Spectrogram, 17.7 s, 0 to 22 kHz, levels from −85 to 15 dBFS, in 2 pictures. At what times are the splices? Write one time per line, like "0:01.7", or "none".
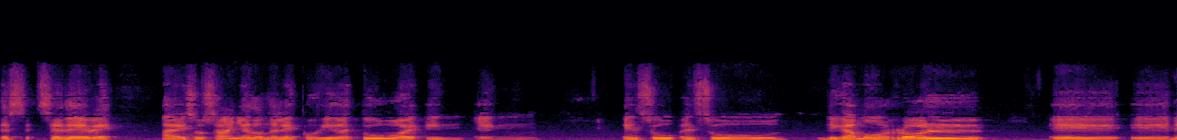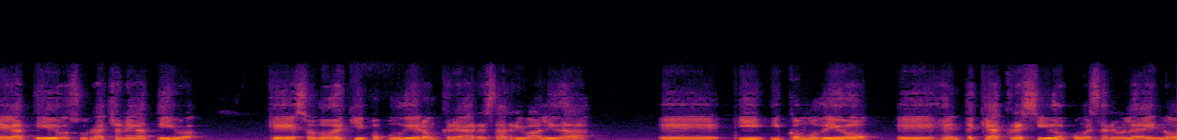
none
